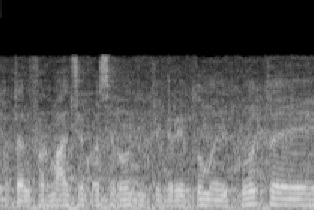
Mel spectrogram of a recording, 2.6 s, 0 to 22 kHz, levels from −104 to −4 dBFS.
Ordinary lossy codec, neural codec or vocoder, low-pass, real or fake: MP3, 64 kbps; codec, 16 kHz, 4 kbps, FunCodec, trained on Chinese and English, 50 frames a second; 7.2 kHz; fake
